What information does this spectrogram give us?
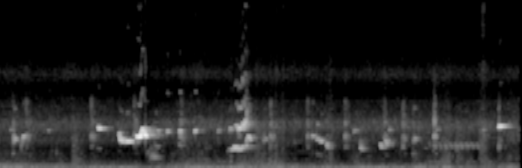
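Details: Lively black-naped oriole song meant to set other birds singing: a busy run of high chirps, quick slurred whistles and short rattles, one louder burst at the start of the second second.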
